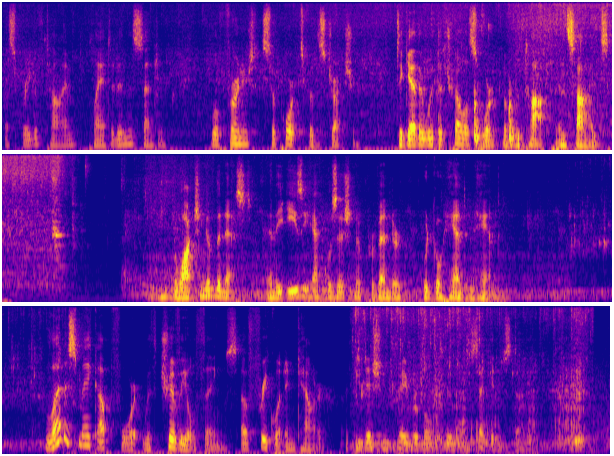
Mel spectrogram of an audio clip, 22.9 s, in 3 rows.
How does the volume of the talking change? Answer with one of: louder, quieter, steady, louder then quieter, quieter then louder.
louder then quieter.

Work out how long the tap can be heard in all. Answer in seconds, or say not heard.
20 s.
